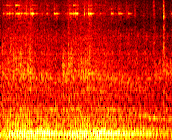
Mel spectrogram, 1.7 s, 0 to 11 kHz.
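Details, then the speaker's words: Hinomoto CX19 Japanese three-cylinder diesel mini tractor, 609 engine hours, no oil leaks. Diesel clatter climbs cleanly as revs rise briskly, even and quiet throughout with no knocks; healthy engine. "тихо, обороты набираются и поднимаются довольно-таки резво."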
